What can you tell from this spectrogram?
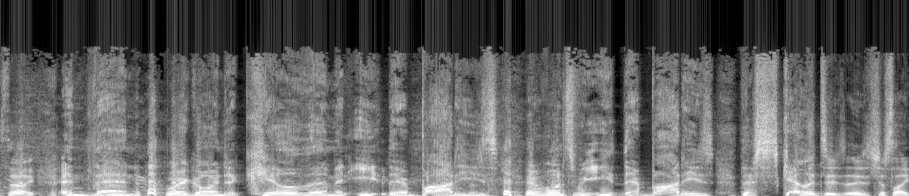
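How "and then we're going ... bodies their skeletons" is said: high, stretched-out, drawn-out taunting voice. Retelling a game cutscene where Krogans taunt from a balcony: imitating Krogans taunting. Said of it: "yelling at you and taunting you".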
